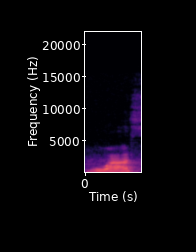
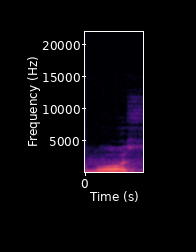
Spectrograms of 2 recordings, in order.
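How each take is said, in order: First: "was" said with an open a vowel, "was"; "was" pronunciation. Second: "was" said with an o vowel, "wos"; "wos" pronunciation. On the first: Teacher offering the other form to students, "was" with open a. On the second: Teacher naming the auxiliary for students, "was" as "wos". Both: Shown as a demonstration. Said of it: "Se puede pronunciar was o was".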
